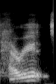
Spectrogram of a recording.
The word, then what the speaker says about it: Harriott: So the easiest way is going to be, my name is Charles Harriott. Harriott is spelled H-A-R-R-I-O-T-T.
